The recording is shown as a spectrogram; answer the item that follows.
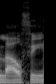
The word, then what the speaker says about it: Laufey: However, it turns out that Faye was actually a giant called Luffy. I think I'm pronouncing that correctly. Luffy or Laufey, depending on who you ask.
